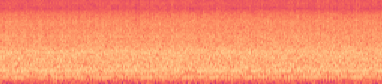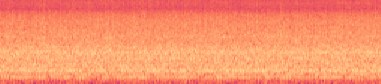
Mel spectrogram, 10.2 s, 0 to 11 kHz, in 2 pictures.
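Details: Craftsman LT1000 with Briggs Intek single-cylinder engine at a steady, even mid-pitched idle with no knocks, misses or hunting; it runs good and shifts great. A deck belt fell off and a double-stack pulley is suspected bent.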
